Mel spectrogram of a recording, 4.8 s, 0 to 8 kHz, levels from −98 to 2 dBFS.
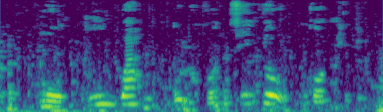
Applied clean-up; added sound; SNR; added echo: classical method Wiener filter.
